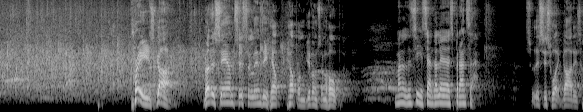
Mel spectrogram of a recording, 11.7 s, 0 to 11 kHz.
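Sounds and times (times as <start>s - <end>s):
congregation clapping hands during a church service: 0.0s - 6.4s
speech: 2.6s - 3.5s, 4.1s - 6.9s, 7.9s - 9.6s, 10.5s - 11.6s.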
